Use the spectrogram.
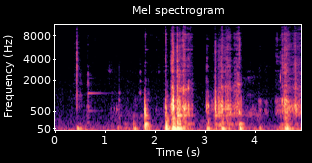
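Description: A metal spoon tip scrapes and scratches the outer rind of a medium hollowed orange pumpkin held on its side. Short, dry scratching strokes come in several bursts with quiet gaps between them, carrying low thuds under a faint brighter rasp.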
